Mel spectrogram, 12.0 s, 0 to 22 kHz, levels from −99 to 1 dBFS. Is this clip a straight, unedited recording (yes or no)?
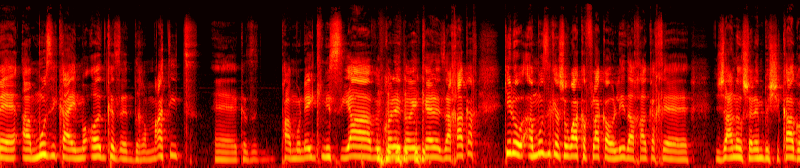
yes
